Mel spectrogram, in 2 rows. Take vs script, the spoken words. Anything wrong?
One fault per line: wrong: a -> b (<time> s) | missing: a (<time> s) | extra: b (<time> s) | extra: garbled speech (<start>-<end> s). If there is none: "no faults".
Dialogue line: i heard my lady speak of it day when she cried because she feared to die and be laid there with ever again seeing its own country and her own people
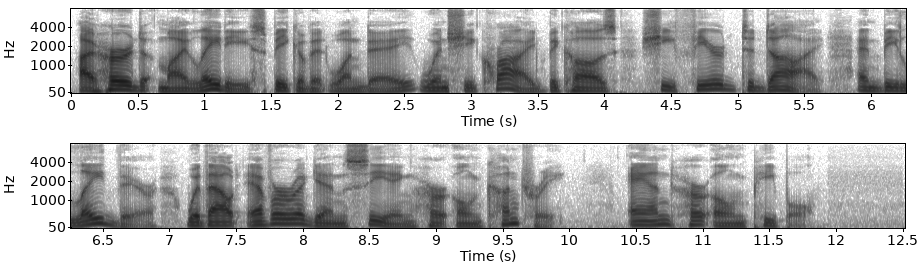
extra: one (1.9 s)
wrong: with -> without (7.1 s)
wrong: its -> her (8.9 s)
